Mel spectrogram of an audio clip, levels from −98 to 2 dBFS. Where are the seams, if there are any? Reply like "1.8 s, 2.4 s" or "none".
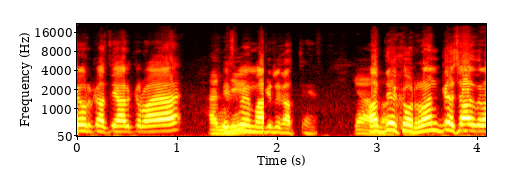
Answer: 1.9 s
